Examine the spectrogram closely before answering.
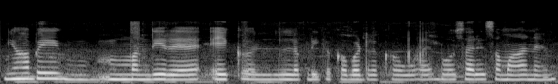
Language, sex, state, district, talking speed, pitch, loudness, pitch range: Hindi, female, Haryana, Jhajjar, 160 wpm, 230 Hz, -15 LUFS, 225-235 Hz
